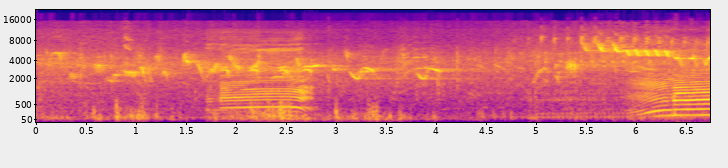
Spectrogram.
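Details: A tame herd of cattle roaming a farm in search of fresh grass low with drawn-out, harmonic moos while small birds chirp in the background.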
